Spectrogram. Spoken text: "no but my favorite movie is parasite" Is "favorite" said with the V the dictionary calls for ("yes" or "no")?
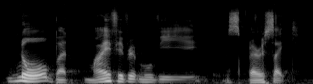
yes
